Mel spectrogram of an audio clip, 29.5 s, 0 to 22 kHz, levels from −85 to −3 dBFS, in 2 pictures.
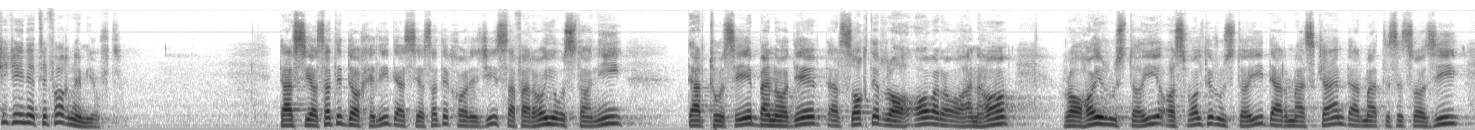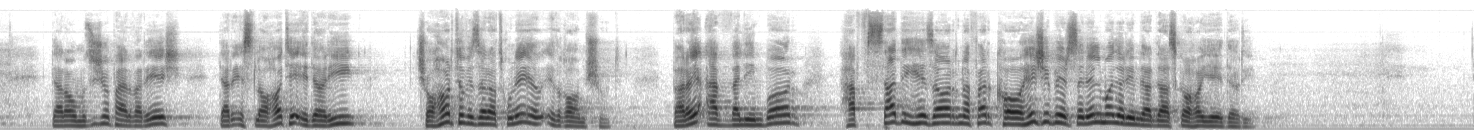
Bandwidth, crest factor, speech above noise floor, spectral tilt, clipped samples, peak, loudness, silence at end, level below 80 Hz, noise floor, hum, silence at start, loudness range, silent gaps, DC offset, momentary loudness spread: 16.5 kHz; 18 dB; 35 dB; -5 dB/octave; under 0.1%; -6 dBFS; -22 LUFS; 2.2 s; -60 dBFS; -57 dBFS; none; 0 s; 5 LU; none; under 0.1%; 9 LU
